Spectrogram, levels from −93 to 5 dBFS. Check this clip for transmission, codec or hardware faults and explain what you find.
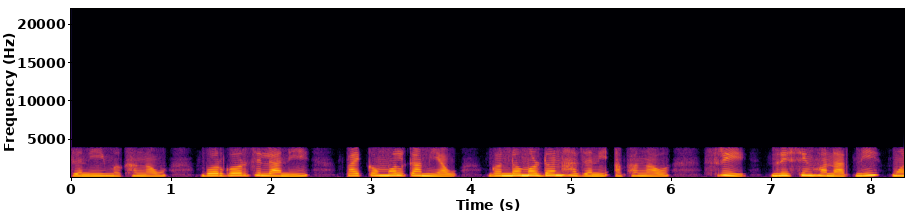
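No transmission, codec or hardware faults are present in this speech; the audio carries nothing above 4 kHz, as expected from a narrowband call path consistent with G.711 mu-law coding.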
